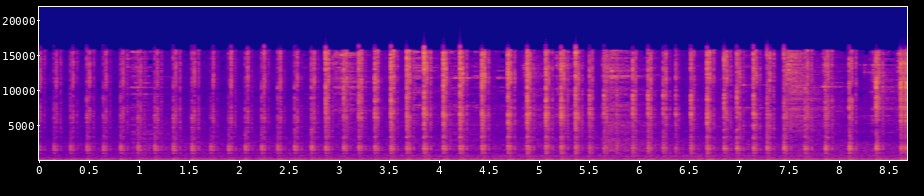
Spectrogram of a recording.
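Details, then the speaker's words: Toyota SW4 3.0 2010, 187,000 km, idling: fast, regular metallic rattle at the hood, like loose sheet metal buzzing; body or glass noise suspected, not confirmed. "Chegamos aqui agora e olha o barulho tá aqui no capô é aqui no capô escutem escuta parece ir lá dentro né"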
